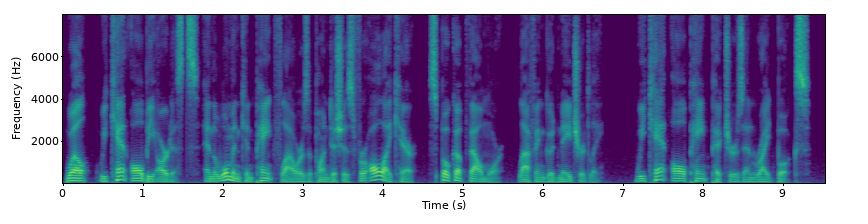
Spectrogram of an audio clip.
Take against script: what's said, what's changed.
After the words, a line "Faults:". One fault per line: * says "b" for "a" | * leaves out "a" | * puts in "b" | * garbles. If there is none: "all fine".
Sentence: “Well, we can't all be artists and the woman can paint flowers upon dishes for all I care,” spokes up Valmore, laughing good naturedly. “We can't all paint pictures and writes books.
“Well, we can't all be artists and the woman can paint flowers upon dishes for all I care,” spoke up Valmore, laughing good naturedly. “We can't all paint pictures and write books.
Faults:
* says "spoke" for "spokes"
* says "write" for "writes"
